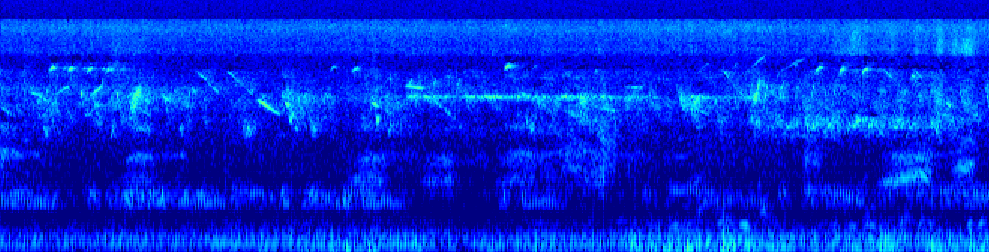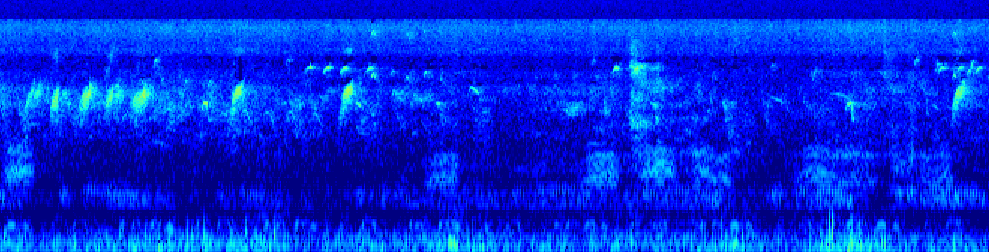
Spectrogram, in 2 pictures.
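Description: Birds chirping and calling, many short high chirps following one another throughout, over a low rumble.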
